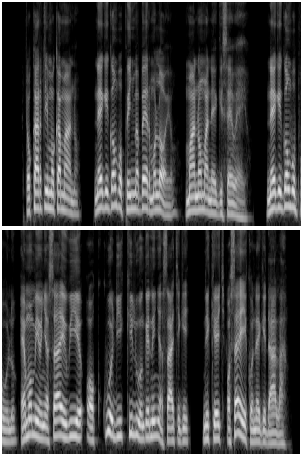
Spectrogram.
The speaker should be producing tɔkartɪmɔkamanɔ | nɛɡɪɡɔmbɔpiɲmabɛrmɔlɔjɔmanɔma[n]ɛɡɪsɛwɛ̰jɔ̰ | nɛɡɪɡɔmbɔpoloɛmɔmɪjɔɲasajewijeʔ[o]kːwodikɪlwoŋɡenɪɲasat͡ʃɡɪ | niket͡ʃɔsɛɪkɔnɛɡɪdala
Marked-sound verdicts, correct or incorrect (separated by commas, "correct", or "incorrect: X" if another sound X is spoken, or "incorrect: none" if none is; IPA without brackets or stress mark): correct, incorrect: ɔ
